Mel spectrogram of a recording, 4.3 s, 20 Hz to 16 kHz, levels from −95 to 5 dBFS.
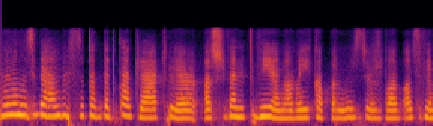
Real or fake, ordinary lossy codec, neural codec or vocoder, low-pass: fake; AAC, 96 kbps; codec, 16 kHz, 0.5 kbps, FreqCodec, smaller model; 7.2 kHz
